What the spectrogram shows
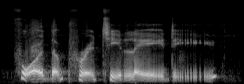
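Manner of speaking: croaking garbled voice. Narrator voices a creature holding out a moth to a woman: croaking garbled voice. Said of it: "it croaks out in a garbled voice".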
